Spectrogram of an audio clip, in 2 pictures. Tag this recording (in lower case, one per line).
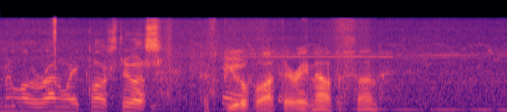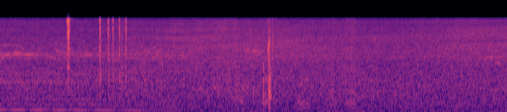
speech
outside, rural or natural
